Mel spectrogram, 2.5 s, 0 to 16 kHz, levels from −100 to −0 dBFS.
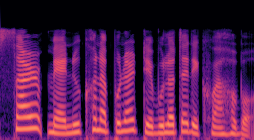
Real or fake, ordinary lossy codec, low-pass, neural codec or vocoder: real; none; 7.2 kHz; none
